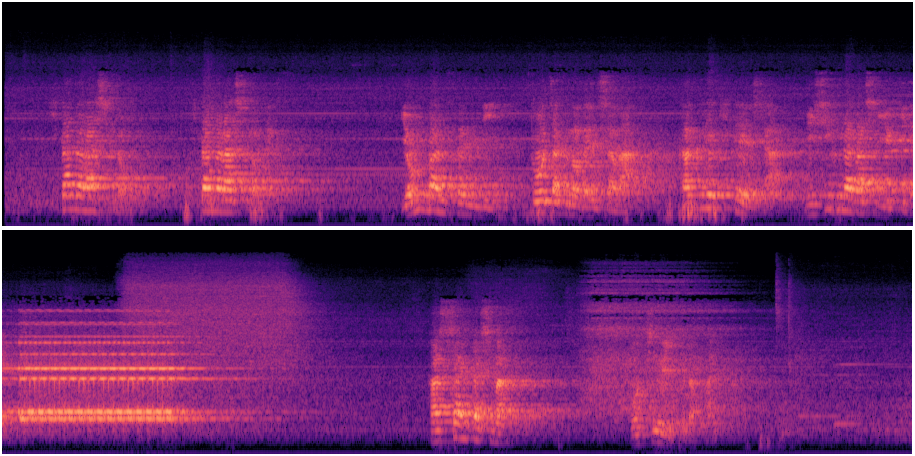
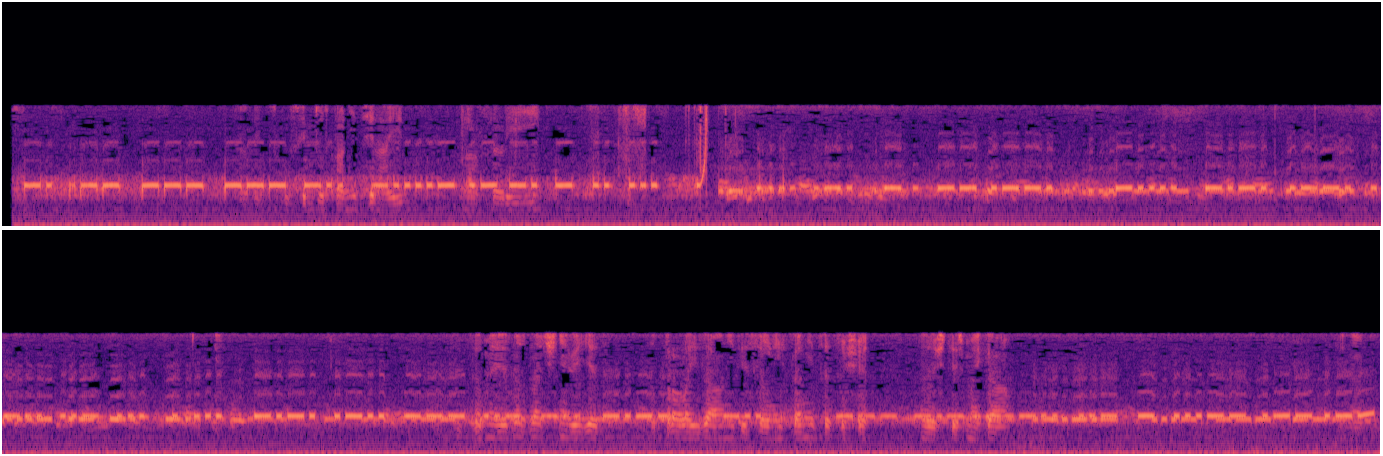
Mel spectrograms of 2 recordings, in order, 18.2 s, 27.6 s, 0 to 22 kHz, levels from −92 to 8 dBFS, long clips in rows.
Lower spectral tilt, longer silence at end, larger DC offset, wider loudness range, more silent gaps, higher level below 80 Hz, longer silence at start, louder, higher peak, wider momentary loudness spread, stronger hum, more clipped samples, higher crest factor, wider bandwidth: second, -2.5 dB/octave vs -6.5 dB/octave; first, 0.55 s vs 0 s; second, under 0.1% vs 0.8%; first, 10 LU vs 1 LU; neither; second, -72 dBFS vs -48 dBFS; about the same, 0.05 s vs 0.05 s; first, -17 LUFS vs -23 LUFS; first, 0 dBFS vs -6 dBFS; first, 22 LU vs 4 LU; neither; neither; about the same, 18 dB vs 16 dB; first, 14 kHz vs 4.1 kHz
